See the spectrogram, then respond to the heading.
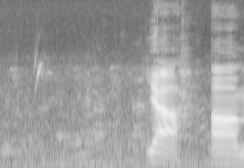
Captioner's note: gentle piano music; bird chirping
